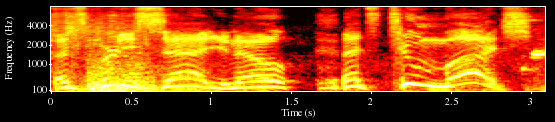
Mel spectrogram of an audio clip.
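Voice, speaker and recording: A man uses a put-on character voice pitched high. He speaks at a fairly slow pace. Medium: game stream. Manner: loud, hearty.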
